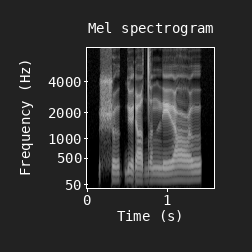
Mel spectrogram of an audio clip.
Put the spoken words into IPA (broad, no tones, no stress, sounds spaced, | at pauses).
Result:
ʂ ʊ ɠ ʏ ɾ ʏ dˤ ʏ n e ə̯ ʕ o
